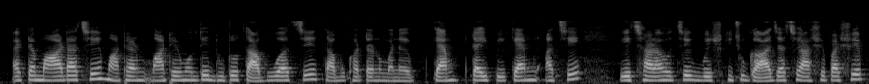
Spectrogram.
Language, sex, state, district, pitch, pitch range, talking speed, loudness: Bengali, female, West Bengal, Purulia, 190 Hz, 180-205 Hz, 180 wpm, -28 LUFS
